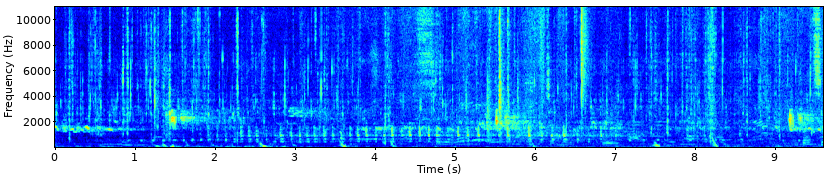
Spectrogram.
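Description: A busy chorus of waterfowl, including cinnamon teals and coots, on a pond, with clucking, honking and chattering calls overlapping constantly. Sharp calls ring out over a dense wash of other birds.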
